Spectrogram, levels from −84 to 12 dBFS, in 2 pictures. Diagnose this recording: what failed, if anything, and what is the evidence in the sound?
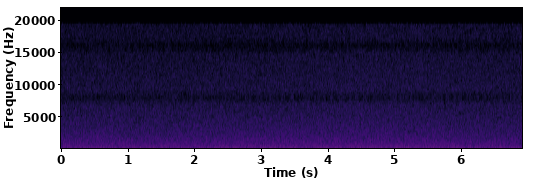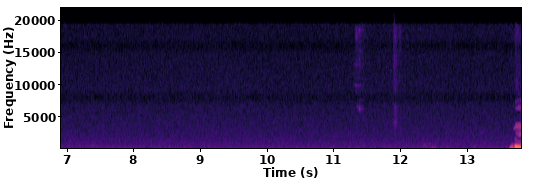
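Nothing in the chain has failed here: the background noise is just the room the microphone sits in, and the level shifts around six and eleven seconds are the talker moving relative to the mic, not anything the system did.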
